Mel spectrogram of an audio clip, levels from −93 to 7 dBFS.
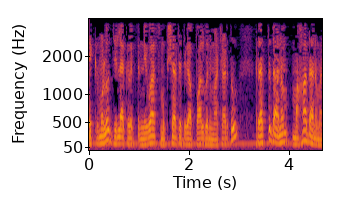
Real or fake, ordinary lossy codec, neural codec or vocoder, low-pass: real; none; none; 3.6 kHz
